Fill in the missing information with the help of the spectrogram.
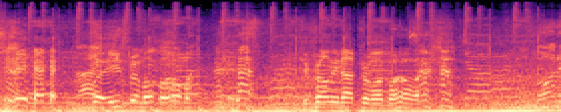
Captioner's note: laughs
